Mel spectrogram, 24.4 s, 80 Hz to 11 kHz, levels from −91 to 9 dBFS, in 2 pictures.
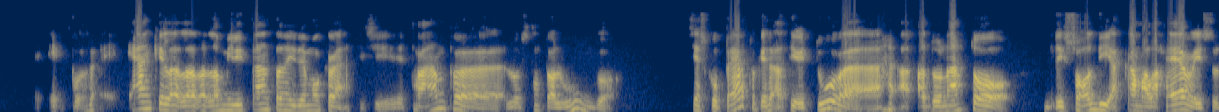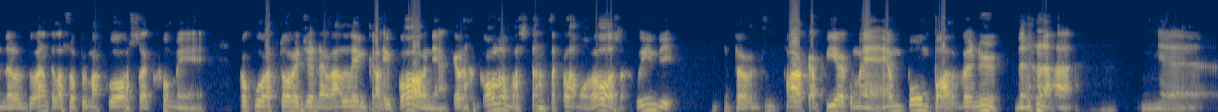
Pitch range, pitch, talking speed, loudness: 135-160 Hz, 145 Hz, 140 wpm, -16 LUFS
